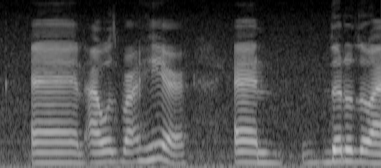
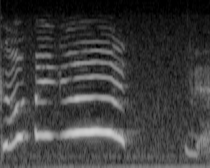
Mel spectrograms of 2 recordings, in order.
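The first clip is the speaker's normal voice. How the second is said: very high, loud and slow oh my God; overwhelmed cry; 7 dB louder, much slower than usual. Retold or imitated. A retold moment of hugging the tree, very high, slow overwhelmed cry. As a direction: wail it out, overcome. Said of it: "And I was like".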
